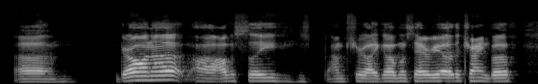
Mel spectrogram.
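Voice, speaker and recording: A man with a Southern US accent talks at a moderate pace. His pitch is fairly high and his tone is bright and sharp. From US South, Georgia. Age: 20s. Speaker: train conductor. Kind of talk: casual chat.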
